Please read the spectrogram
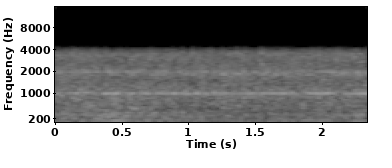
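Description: Steady background hum with a faint, thin high tone running through it.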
